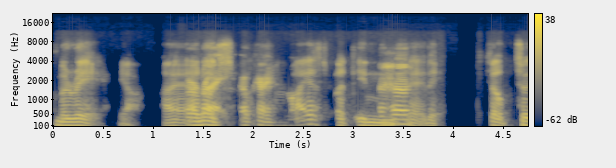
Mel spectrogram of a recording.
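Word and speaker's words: Marais: and that's m-a-r-a-i-s a-i-s eugene eugene and it's pronounced murray yeah nice okay so so here are two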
